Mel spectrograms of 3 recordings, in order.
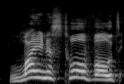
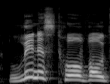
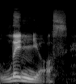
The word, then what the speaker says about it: Linus Torvalds: I say lioness torvald Linus torvolt is correct Linus torvald is correct Linus Torvalds is correct it doesn't matter stop go away but with that being said it's probably still not linyos and once again Linux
